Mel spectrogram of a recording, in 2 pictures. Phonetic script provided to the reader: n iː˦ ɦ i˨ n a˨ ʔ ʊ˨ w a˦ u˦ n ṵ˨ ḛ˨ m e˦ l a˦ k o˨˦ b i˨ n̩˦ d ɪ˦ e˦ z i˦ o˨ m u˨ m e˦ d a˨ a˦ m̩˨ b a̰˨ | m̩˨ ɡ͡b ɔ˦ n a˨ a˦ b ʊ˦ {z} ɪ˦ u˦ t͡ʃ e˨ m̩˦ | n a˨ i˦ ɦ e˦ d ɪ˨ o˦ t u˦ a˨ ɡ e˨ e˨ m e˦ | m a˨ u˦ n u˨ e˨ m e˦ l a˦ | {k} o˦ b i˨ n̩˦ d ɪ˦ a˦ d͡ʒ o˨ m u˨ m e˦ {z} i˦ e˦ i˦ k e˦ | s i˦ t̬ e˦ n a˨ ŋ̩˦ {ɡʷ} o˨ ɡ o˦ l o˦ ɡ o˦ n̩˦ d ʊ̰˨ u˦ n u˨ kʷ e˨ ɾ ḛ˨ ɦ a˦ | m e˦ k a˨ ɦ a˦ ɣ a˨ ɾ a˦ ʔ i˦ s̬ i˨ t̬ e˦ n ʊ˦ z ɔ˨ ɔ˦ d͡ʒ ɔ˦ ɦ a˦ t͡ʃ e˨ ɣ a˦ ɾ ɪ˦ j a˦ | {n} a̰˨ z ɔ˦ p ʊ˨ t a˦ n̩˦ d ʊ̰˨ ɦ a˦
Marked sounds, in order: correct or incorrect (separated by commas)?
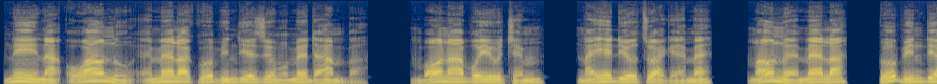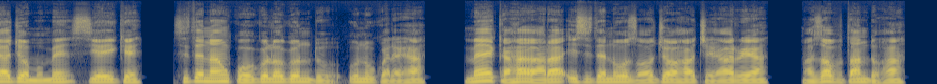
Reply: incorrect, correct, incorrect, incorrect, incorrect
